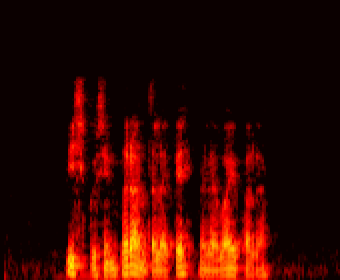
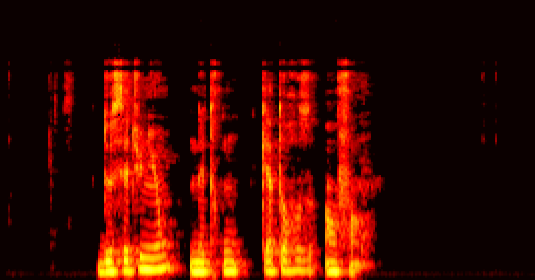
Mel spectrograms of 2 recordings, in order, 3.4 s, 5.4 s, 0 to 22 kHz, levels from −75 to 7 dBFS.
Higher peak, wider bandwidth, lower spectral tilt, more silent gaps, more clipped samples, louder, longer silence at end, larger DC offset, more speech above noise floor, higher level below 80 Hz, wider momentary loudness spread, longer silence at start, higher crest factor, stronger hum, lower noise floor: second, -6 dBFS vs 0 dBFS; second, 7.4 kHz vs 9.4 kHz; first, -7.5 dB/octave vs -4.5 dB/octave; neither; neither; second, -26 LUFS vs -15 LUFS; second, 0.7 s vs 1.65 s; neither; second, 40 dB vs 59 dB; first, -44 dBFS vs -54 dBFS; about the same, 10 LU vs 8 LU; about the same, 0.65 s vs 0.65 s; about the same, 20 dB vs 16 dB; neither; second, -65 dBFS vs -74 dBFS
